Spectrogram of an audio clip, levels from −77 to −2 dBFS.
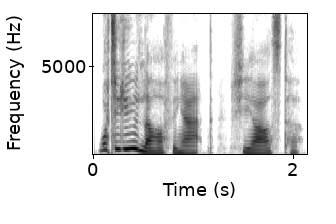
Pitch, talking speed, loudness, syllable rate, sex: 255 Hz, 225 wpm, -15 LUFS, 5.8 syllables/s, female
